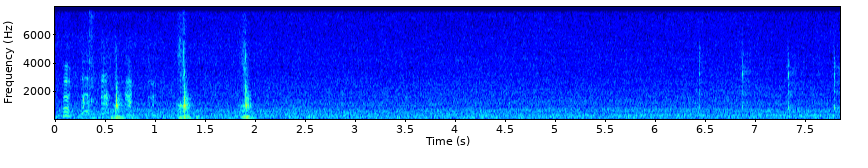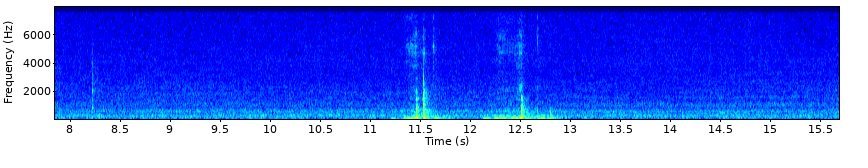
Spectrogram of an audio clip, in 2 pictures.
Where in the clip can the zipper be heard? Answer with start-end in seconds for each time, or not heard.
not heard.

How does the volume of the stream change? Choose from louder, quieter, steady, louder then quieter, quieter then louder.
steady.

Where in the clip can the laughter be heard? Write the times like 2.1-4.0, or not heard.
0.1-1.1.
